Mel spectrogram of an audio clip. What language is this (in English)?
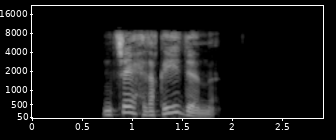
Kabyle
